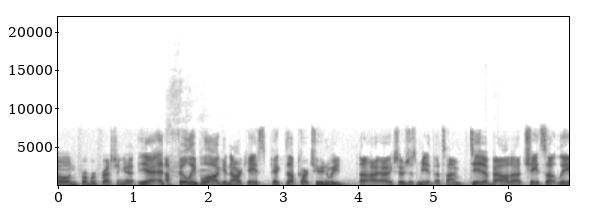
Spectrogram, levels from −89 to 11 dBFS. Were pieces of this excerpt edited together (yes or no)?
yes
